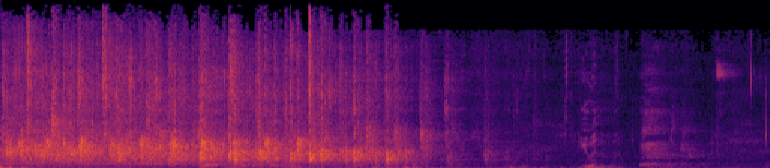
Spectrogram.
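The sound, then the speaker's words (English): A crowd at a Strong Tower church gathering breaks into loud, dense applause as guests are called up, holding steady for several seconds, then thinning and fading toward the end, with a few scattered claps and murmurs lingering. “God is, yes, give him a hand, absolutely.”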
